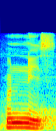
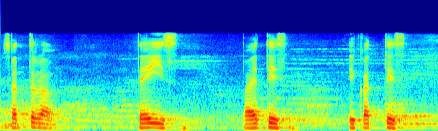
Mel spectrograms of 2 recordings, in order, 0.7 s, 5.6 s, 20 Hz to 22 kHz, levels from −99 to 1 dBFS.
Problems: constant background noise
